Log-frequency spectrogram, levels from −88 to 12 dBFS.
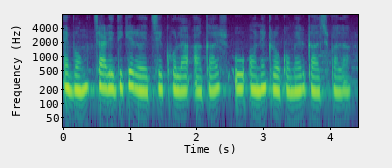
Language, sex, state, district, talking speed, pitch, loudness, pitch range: Bengali, female, Tripura, West Tripura, 120 wpm, 200 Hz, -13 LUFS, 190-210 Hz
